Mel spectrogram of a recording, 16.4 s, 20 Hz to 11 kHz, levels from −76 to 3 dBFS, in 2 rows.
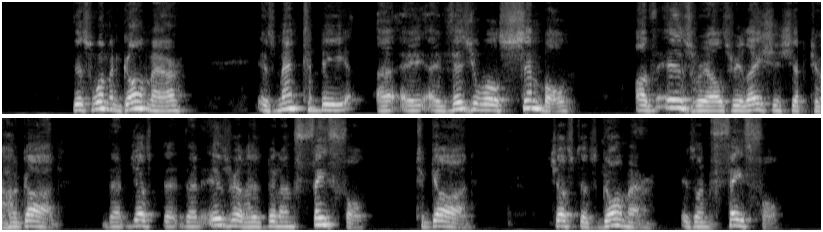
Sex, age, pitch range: male, 60-79, 135-165 Hz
